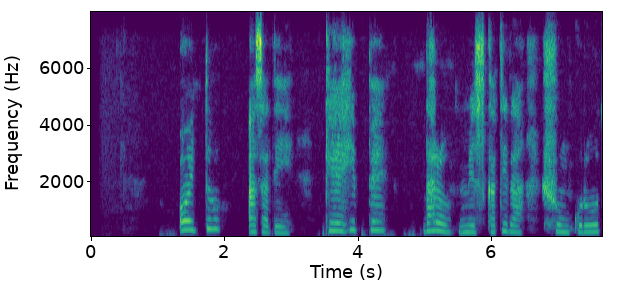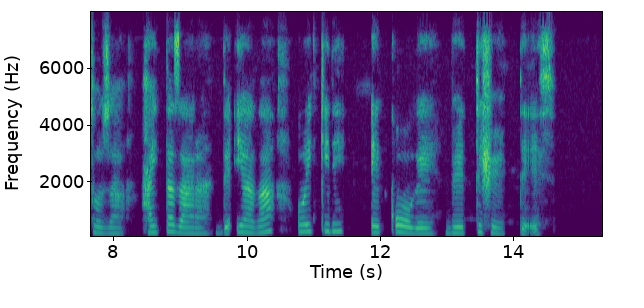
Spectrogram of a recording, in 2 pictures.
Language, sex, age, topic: Gamo, female, 25-35, government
